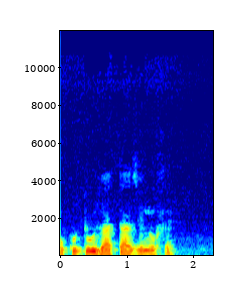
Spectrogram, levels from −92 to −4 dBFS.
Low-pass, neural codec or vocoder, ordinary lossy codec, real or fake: 10.8 kHz; none; MP3, 48 kbps; real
